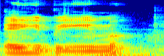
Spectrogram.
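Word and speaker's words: abîme: Ame is French for abyss, pronounced a beam.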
